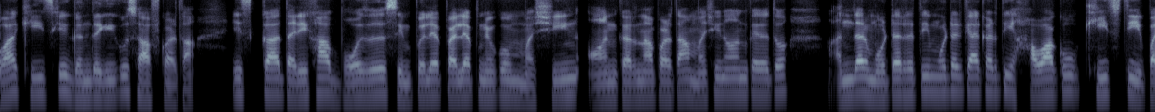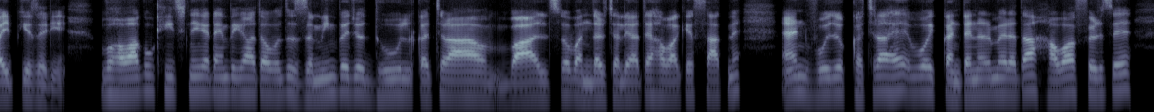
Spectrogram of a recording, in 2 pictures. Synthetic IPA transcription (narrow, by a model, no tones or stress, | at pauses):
ʋakʰiːt͡ʃkeɡɐ̃nd̪əɡikosaːfkɐɾt̪a̰ː | ɪskat̪ɐɾiːxabɔːt̪sɪ̃mpəlɦɛpɛɦleɐpnekomɐʃiːnɔːnkɐɾnapɐɽt̪amɐʃiːnɔːnkɐɾet̪o | ɐ̰̃nd̪əɾmoːʈəɾɦɛɦt̪imoːʈ̬əɾkjaːkɐɾt̪ihɐʋakokʰĩːt͡ʃt̪ipaːɪpkezɐɾḭḛ | ʋoɦɐʋakokʰĩːt͡ʃnekeʈãːɪ̃mpekʰaːt̪bɐt̪ozɐmĩːnp̬ed͡ʒoːd̪ʱuːlkɐt͡ʃɾabaːlsɐbɐ̃nd̪əɾt͡ʃɐled͡ʒaːt̪eɦɛɦɐʋakesaːt̪ʰmẽ | ɛ̃ːɳɖʋod͡ʒoːkɐt͡ʃɾaɦɛʋoekːɐ̃ɳʈeːnəɾmẽɾɛɦt̪aɦɐʋafɪɾse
